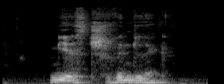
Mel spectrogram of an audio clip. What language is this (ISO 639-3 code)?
deu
